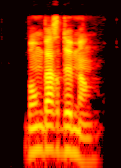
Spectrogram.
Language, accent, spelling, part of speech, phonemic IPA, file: French, France, bombardements, noun, /bɔ̃.baʁ.də.mɑ̃/, LL-Q150 (fra)-bombardements.wav
- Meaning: plural of bombardement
